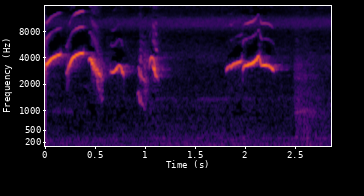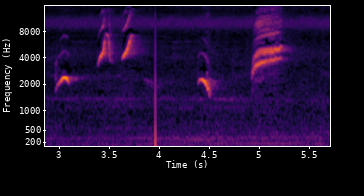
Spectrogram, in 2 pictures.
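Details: White-rumped shama song: rapid arched whistles at the start, a loud rising phrase, then scattered slurred notes and a harsh burst near the end, with a single sharp click and steady background hiss.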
